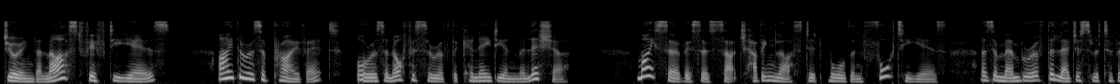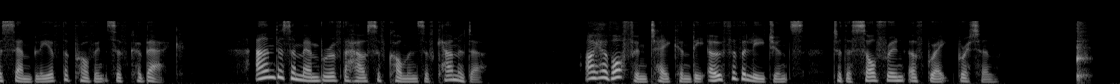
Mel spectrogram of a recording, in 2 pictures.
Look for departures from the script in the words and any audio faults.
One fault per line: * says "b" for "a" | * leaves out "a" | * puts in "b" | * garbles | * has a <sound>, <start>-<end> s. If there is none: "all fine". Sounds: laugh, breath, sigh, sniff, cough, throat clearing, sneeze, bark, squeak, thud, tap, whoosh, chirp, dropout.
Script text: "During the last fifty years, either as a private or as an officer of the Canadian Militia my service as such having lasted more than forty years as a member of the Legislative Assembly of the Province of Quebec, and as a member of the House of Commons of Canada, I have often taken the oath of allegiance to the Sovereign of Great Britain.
* has a tap, 22.0-22.1 s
